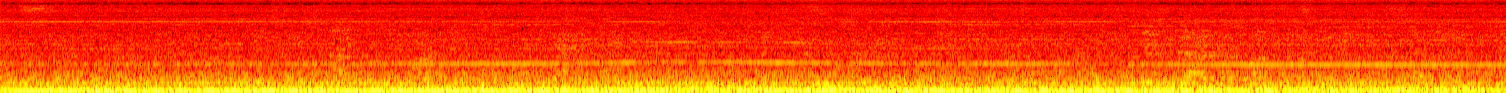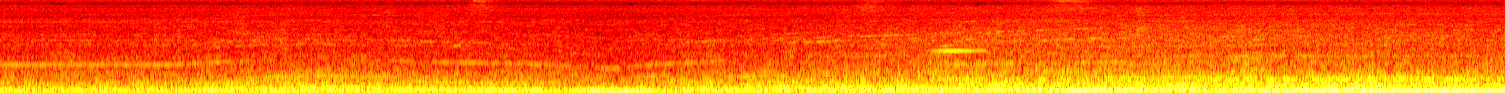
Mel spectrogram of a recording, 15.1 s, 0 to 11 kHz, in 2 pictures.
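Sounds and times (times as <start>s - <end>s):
bus drivetrain rumble: 0.0s - 15.0s.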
